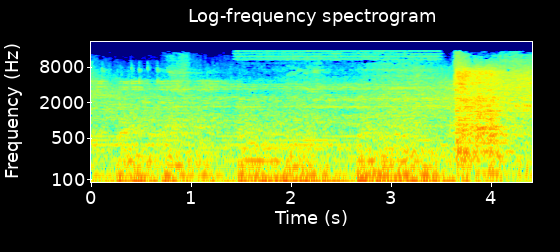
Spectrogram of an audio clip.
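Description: Animated-show soundtrack: background music with low sustained tones, then a loud electric zap sound effect bursting in near the end.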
